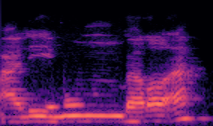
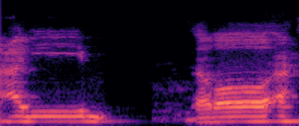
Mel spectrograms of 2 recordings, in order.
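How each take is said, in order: First: The two words run together without a break. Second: A brief breathless pause comes before bara'ah. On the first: "boleh kita sambung"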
